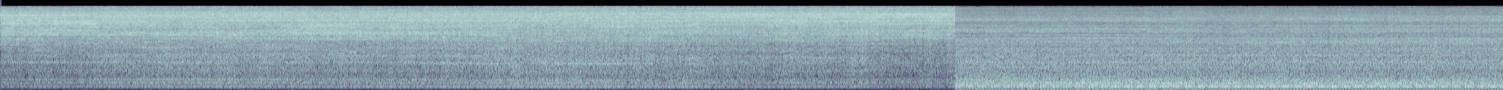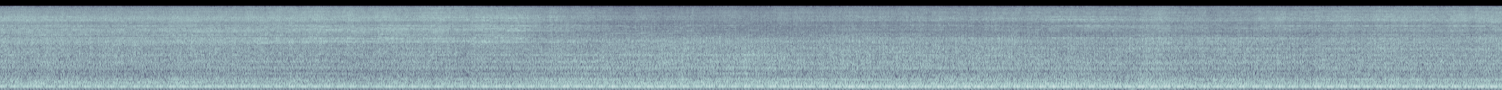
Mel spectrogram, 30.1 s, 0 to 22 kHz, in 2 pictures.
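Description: Wood-Mizer LT35 portable bandsaw mill sawing white oak: the engine runs steadily under load while the band blade cuts through the log with a steady hiss. About ten seconds in, the sound changes abruptly to a closer, lower engine hum with less hiss.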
